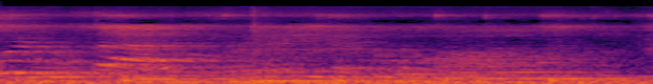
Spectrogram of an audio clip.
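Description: A group of young children's voices, singing and chattering together over background music.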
